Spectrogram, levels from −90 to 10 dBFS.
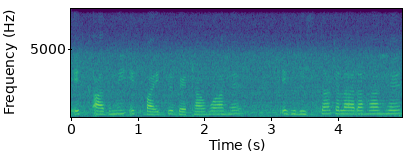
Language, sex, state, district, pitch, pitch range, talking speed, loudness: Hindi, female, Odisha, Sambalpur, 240 Hz, 230-250 Hz, 155 wpm, -17 LUFS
